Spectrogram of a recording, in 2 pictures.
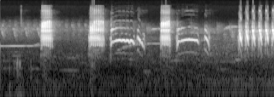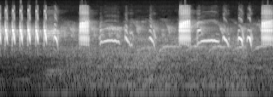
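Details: Kapas tembak singing a full beset and tembak master song for cage-bird tutoring: loud rasping bursts alternate with arched whistled notes, then a quick run of clipped high chips, then more bursts and whistles.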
